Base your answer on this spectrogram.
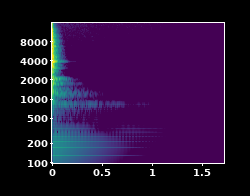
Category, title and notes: Music > Solo percussion
Hi Tom- Oneshots - 14- 10 inch by 8 inch Sonor Force 3007 Maple Rack
velocity, beat, toms, beats, fill, tomdrum, perc, drumkit, instrument, percussion, flam, kit, rimshot, beatloop, drums, studio, tom, hitom, drum, oneshot, rim, hi-tom, acoustic, percs, roll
